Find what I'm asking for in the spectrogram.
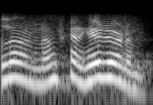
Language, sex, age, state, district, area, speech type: Kannada, male, 18-30, Karnataka, Belgaum, rural, conversation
